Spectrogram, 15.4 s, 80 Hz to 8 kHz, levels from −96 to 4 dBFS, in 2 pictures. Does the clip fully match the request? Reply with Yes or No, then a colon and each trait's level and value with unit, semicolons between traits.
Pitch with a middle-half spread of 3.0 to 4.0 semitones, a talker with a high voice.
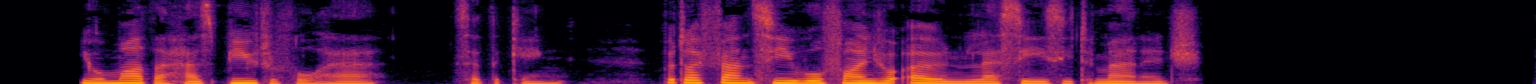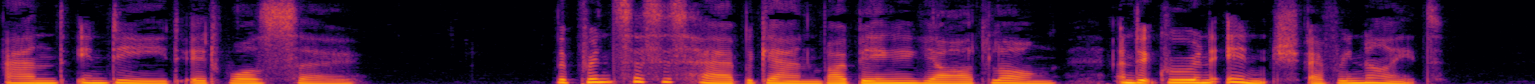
Yes: average, 3.5 semitones; high, 200 Hz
